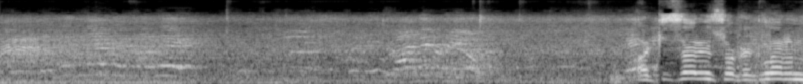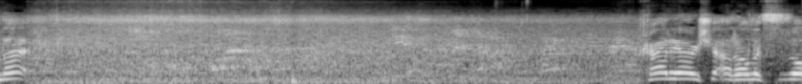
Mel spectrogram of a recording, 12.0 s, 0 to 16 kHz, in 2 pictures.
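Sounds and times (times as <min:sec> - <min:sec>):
wet snow falling on slushy street: 0:00.2 - 0:10.6.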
